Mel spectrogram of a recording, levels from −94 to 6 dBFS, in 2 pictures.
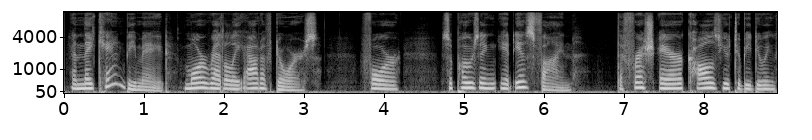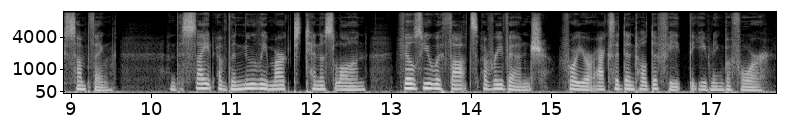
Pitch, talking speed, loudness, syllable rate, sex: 175 Hz, 150 wpm, -17 LUFS, 4.4 syllables/s, female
